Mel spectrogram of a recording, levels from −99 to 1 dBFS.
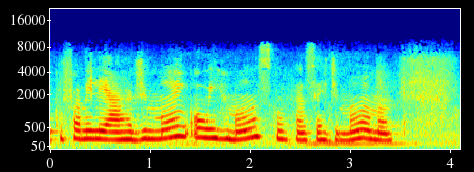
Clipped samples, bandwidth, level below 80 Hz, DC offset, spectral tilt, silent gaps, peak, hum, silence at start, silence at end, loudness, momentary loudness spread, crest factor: under 0.1%; 8.8 kHz; -46 dBFS; under 0.1%; -7.5 dB/octave; none; 0 dBFS; none; 0 s; 0 s; -11 LUFS; 10 LU; 10 dB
